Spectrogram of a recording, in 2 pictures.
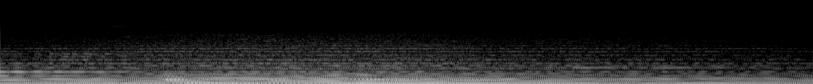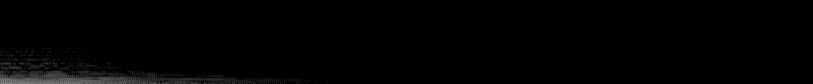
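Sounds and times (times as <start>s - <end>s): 
ambient music: 0.0s - 10.3s.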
